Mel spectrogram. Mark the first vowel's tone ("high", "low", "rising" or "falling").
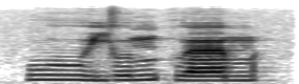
low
